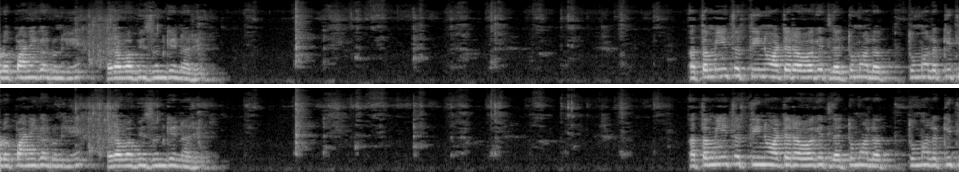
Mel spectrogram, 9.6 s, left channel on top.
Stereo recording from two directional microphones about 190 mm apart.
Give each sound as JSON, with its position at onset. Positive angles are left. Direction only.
{"t": 0.0, "sound": "a woman's voice", "side_deg": 25}
{"t": 6.9, "sound": "a woman's voice", "side_deg": 30}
